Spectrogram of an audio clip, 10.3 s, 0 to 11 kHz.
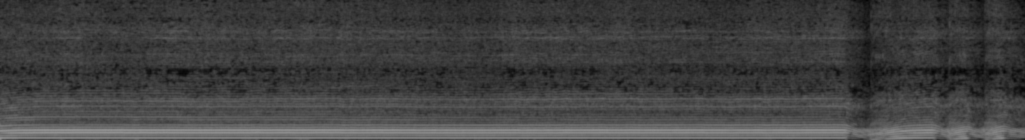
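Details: Ported Husqvarna 385 chainsaw during break-in, tune left slightly rich with a little top-end burble, cutting very hard oak: strong steady high-pitched scream through the cut, revs dipping and rising at the finish; normal cutting under load.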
